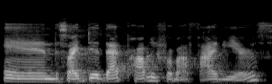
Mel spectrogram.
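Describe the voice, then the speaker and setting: Deep-voiced woman from Antigua, bright tone. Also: normal speed, highs cut off. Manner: animated, emphatic and expressive. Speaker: guest speaker and coach. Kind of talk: conversational interview.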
